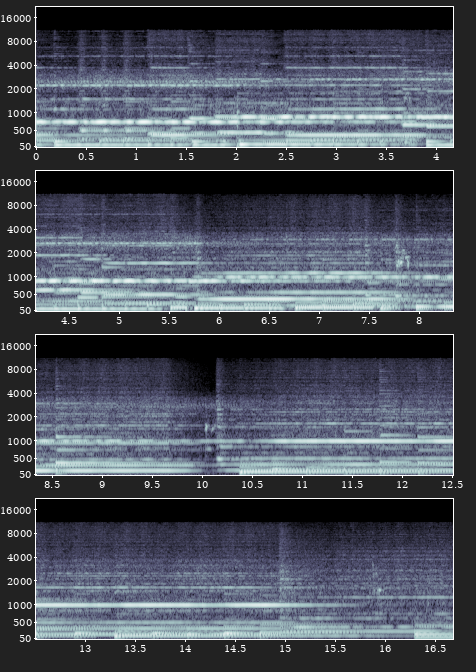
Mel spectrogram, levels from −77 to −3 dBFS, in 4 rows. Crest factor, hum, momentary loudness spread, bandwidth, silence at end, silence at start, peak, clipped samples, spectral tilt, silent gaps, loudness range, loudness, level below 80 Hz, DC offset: 12 dB; none; 7 LU; 11.5 kHz; 0 s; 0 s; 0 dBFS; under 0.1%; -6.5 dB/octave; none; 4 LU; -13 LUFS; -40 dBFS; under 0.1%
